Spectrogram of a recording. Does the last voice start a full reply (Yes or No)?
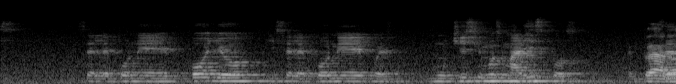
Yes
